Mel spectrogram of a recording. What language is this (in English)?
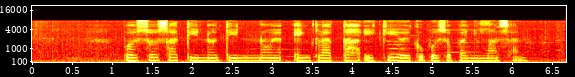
Javanese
